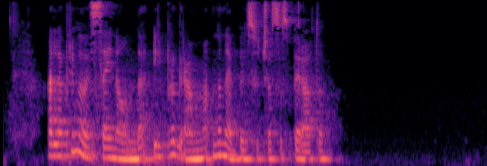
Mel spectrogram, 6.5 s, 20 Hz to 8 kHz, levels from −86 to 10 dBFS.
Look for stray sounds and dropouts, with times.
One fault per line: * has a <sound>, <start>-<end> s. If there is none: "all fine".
all fine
